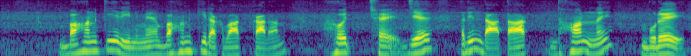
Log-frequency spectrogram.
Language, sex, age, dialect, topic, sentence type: Maithili, male, 25-30, Southern/Standard, banking, statement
